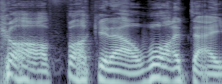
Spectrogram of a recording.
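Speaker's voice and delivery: put-on speech with laughter running through it. Retelling a friend's reaction during a police stop: imitating someone laughing while talking. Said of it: "Rendell's laughing".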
